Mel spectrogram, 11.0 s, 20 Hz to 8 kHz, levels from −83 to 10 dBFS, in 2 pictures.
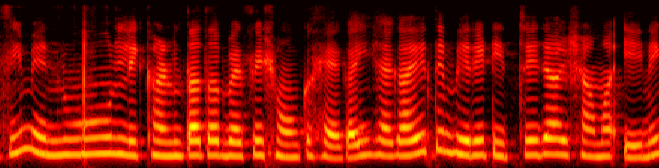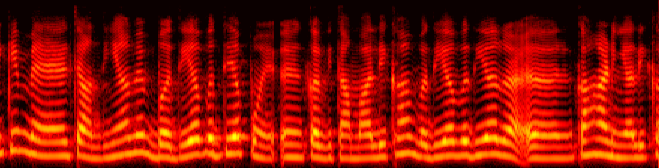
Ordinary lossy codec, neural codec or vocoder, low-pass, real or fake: none; codec, 24 kHz, 3.1 kbps, DualCodec; 7.2 kHz; fake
